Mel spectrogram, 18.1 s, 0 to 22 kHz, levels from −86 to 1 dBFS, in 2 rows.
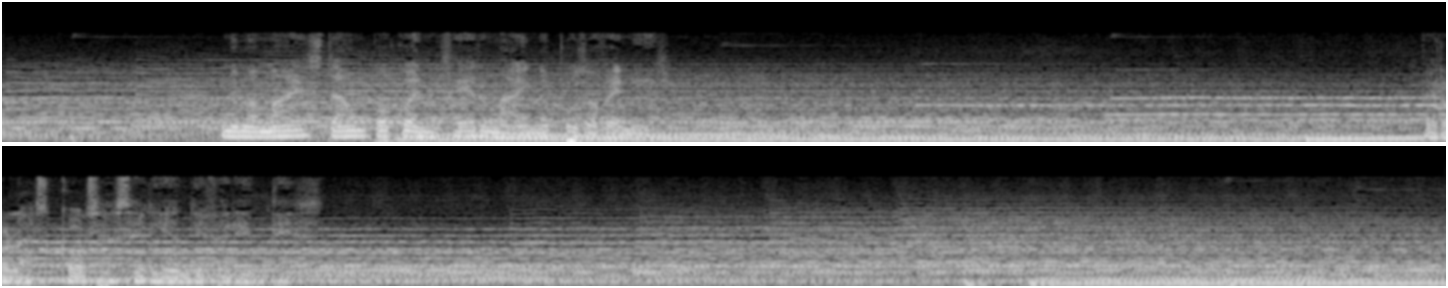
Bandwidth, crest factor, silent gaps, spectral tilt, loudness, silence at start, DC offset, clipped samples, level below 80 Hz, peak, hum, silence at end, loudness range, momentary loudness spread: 10 kHz; 16 dB; none; -8 dB/octave; -18 LUFS; 0 s; under 0.1%; under 0.1%; -24 dBFS; 0 dBFS; none; 0 s; 7 LU; 9 LU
